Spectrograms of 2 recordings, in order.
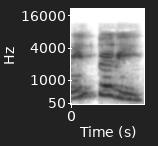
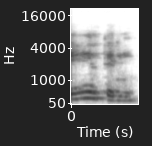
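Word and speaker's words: ínterim: gente usa na redação as pessoas falam interim é interim ímprobo misantropo todas essas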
